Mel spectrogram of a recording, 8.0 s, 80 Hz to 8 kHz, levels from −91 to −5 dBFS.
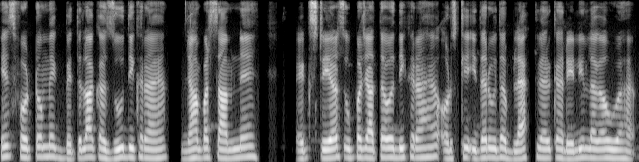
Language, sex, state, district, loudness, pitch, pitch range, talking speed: Hindi, male, Jharkhand, Palamu, -18 LUFS, 165 Hz, 155-170 Hz, 230 wpm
